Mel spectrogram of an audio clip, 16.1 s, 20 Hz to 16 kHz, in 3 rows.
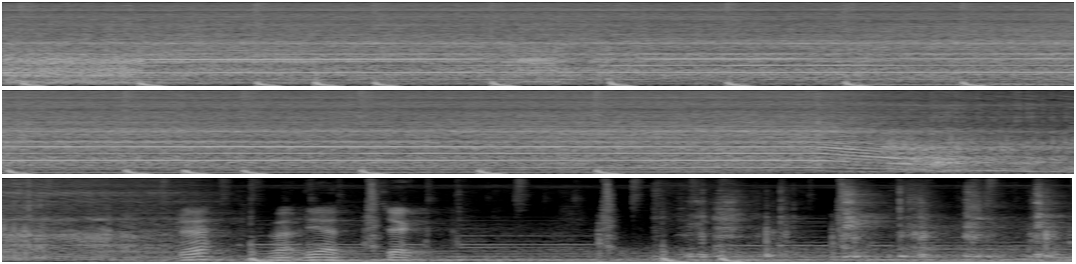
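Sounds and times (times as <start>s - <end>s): blender motor whining: 0.0s - 11.9s
low thuds: 0.1s - 8.6s.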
